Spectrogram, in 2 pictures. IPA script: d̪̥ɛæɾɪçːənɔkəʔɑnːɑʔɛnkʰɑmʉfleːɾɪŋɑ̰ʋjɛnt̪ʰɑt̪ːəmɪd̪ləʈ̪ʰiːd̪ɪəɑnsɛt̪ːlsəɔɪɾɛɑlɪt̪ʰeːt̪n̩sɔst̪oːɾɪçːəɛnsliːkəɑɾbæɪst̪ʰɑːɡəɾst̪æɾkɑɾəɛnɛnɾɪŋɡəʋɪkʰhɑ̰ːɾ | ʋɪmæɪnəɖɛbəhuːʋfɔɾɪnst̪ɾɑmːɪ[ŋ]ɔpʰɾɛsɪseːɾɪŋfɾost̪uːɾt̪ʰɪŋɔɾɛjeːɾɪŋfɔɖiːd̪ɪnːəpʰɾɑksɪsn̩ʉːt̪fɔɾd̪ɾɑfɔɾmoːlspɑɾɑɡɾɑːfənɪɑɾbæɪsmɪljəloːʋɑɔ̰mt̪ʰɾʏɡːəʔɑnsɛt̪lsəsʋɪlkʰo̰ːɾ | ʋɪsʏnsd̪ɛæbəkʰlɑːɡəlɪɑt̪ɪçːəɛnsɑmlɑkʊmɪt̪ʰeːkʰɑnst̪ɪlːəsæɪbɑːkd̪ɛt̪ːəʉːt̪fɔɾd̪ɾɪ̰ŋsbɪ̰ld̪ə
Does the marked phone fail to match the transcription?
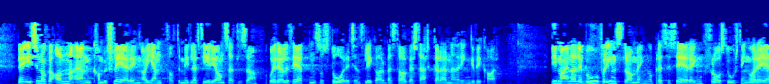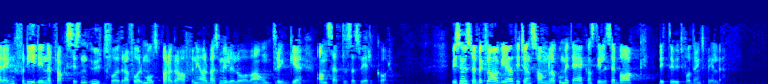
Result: no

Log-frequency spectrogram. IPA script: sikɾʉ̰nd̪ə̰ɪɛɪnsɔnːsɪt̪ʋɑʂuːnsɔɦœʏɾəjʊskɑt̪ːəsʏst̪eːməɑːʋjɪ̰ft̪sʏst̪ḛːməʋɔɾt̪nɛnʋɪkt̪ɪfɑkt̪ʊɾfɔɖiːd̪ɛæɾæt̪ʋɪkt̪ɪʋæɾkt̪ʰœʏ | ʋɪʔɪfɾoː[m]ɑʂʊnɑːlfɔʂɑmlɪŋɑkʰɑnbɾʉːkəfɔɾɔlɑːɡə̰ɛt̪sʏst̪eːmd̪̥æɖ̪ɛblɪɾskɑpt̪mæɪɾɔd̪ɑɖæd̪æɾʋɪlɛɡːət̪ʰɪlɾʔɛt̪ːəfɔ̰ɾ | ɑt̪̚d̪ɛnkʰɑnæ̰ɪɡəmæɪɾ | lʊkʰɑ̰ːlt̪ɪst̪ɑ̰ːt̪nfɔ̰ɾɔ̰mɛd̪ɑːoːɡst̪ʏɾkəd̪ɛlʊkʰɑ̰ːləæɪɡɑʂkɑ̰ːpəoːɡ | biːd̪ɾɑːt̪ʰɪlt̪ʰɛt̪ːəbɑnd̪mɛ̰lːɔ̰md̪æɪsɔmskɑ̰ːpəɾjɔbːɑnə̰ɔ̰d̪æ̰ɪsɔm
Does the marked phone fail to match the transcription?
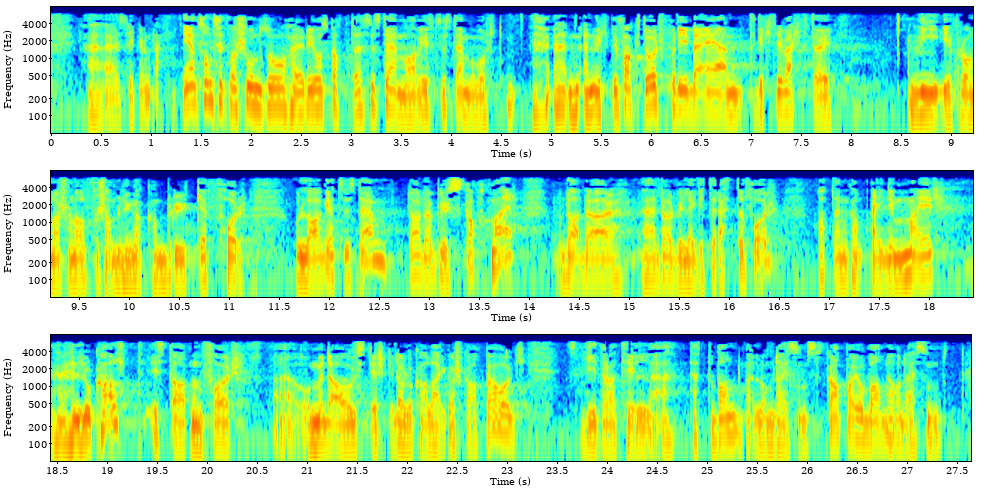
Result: yes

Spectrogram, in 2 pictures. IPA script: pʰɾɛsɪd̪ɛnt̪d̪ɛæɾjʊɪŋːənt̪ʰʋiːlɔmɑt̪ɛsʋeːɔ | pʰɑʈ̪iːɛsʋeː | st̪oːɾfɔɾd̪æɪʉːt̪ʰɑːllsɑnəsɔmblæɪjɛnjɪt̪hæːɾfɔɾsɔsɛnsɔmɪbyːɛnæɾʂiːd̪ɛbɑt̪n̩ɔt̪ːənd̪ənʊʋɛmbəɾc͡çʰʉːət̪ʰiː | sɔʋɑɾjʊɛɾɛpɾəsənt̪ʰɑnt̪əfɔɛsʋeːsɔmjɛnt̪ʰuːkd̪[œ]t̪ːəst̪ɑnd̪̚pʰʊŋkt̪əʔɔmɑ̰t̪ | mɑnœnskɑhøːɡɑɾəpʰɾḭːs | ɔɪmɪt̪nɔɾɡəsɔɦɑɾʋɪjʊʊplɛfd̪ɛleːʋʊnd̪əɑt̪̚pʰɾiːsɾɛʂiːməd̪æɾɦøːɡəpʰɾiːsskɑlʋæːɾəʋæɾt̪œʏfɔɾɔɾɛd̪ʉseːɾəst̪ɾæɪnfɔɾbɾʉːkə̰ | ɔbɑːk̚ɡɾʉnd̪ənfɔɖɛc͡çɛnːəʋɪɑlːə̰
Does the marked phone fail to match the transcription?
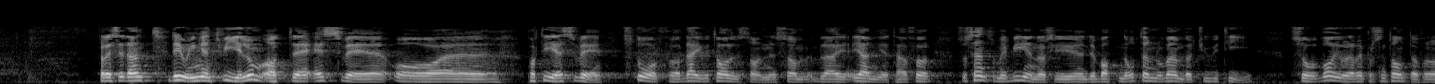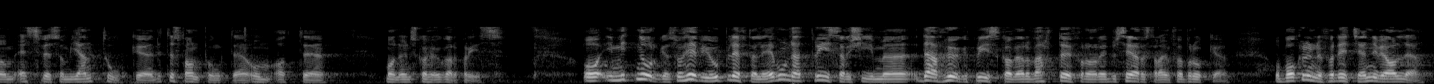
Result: yes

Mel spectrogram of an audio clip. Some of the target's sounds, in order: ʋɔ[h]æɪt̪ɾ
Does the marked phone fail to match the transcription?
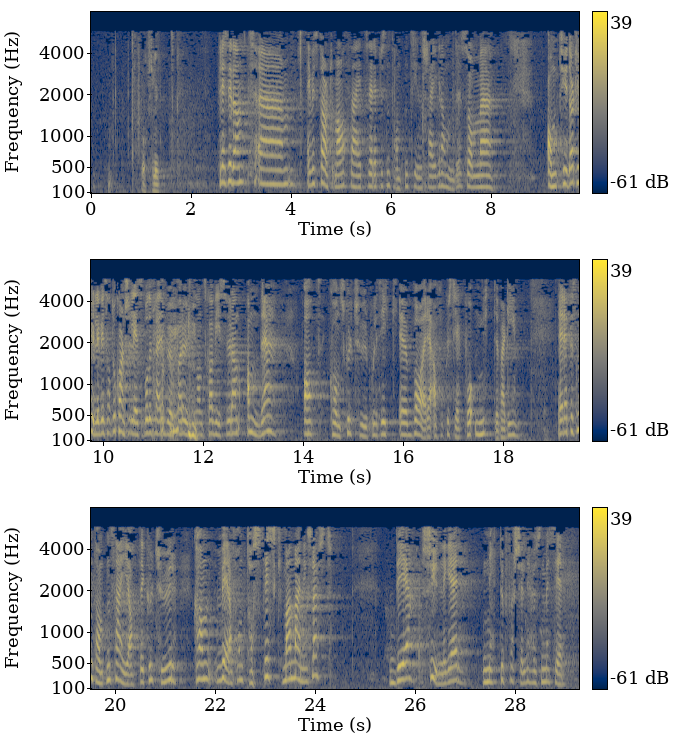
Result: yes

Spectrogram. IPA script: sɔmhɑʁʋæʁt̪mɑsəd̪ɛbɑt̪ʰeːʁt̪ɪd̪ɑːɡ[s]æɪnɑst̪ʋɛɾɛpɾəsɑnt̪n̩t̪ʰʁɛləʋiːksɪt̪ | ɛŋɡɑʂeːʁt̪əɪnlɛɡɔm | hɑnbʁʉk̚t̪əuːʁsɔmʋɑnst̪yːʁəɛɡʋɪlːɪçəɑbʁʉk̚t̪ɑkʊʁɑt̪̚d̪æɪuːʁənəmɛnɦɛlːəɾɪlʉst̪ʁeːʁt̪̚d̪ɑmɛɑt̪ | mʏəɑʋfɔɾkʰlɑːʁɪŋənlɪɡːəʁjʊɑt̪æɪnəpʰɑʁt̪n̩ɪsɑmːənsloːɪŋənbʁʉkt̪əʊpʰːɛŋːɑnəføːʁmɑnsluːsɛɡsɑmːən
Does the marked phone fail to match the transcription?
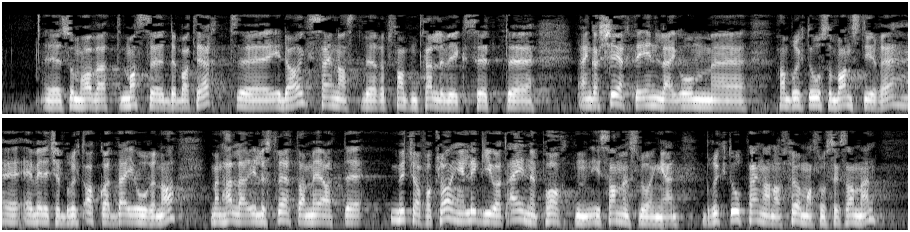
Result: no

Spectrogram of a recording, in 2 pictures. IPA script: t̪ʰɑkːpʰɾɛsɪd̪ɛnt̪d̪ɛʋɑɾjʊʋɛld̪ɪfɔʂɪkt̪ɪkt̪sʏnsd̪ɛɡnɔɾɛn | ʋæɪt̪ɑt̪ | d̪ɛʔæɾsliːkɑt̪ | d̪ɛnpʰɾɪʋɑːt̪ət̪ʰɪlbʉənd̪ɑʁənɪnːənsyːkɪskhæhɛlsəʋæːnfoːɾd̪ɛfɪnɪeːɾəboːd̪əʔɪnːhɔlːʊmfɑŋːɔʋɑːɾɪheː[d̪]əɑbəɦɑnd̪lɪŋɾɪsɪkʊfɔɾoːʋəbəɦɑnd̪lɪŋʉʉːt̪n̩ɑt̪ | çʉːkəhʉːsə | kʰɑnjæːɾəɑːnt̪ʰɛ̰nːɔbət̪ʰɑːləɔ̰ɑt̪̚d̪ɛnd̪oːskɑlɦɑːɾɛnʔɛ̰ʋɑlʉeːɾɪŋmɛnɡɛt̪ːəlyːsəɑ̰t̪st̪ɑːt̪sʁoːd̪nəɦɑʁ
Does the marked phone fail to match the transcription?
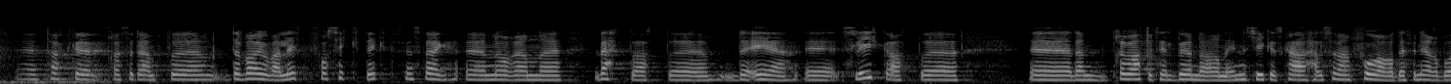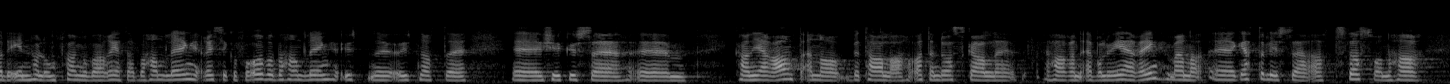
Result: yes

